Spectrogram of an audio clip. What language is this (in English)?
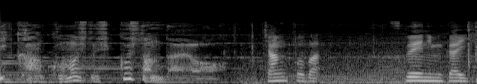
Japanese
